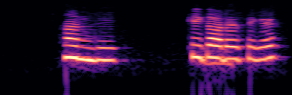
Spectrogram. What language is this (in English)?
Punjabi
